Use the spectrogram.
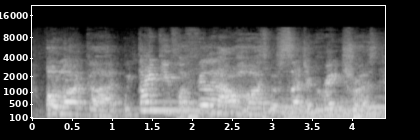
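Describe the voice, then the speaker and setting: A man at a fairly slow pace, with audible room echo and clear music in the background. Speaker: preacher at lectern. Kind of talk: scripture reading and prayer. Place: church.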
